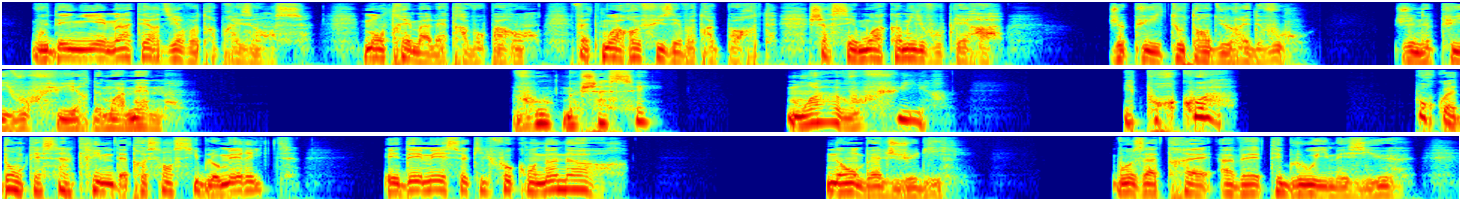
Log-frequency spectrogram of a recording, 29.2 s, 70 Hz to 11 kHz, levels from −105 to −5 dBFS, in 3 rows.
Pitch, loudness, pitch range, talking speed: 120 Hz, -20 LUFS, 100-150 Hz, 135 wpm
